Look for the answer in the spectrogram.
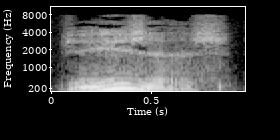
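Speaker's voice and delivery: stunned man breathing out after her jump; soft, breathed oath. Acted. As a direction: breathe it out like a prayer. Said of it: "softly expelled breath that sounded more like a prayer".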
